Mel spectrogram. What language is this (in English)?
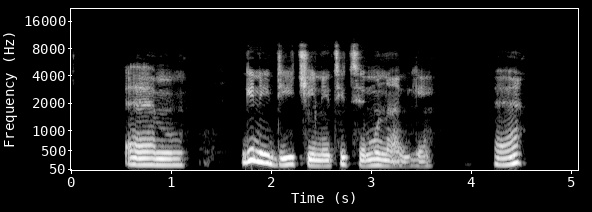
Igbo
